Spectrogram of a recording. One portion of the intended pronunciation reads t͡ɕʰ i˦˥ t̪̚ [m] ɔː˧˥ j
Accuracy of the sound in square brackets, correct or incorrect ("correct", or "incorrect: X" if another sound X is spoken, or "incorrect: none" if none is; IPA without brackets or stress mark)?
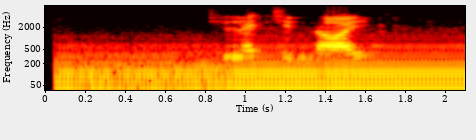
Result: incorrect: n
